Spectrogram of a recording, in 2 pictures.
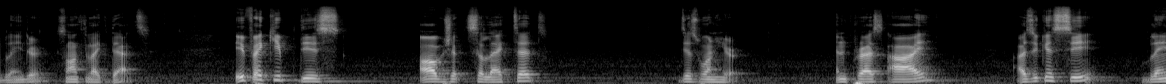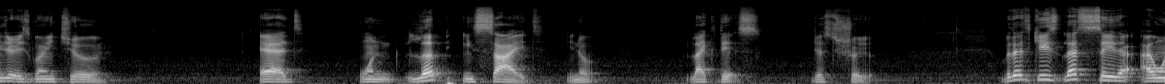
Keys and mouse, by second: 0.2 right click, 1.0 click, 1.6 right click, 2.1 middle click, 3.1 right click, 4.8-6.3 right drag, 8.2 right click, 9.2 i, 12.0 middle click, 13.0 right click, 14.0 right click, 14.9 right click, 16.9 g, 20.1 right click, 20.9 ctrl+z, 21.3 right click, 22.6-23.3 right drag.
